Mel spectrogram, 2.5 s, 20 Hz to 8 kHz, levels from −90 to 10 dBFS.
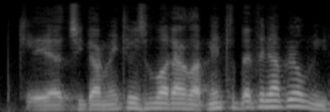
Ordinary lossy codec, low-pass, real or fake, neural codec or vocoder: none; 7.2 kHz; fake; codec, 16 kHz, 0.5 kbps, FreqCodec, larger model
